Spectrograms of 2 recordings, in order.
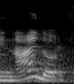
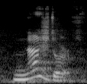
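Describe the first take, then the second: First: The j sounds like the y in yes. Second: The j sounds like the s in measure. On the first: "in Slovenia, we just normally say Najdorf" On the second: "French people say J as je. So they pronounce it Najdorf"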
